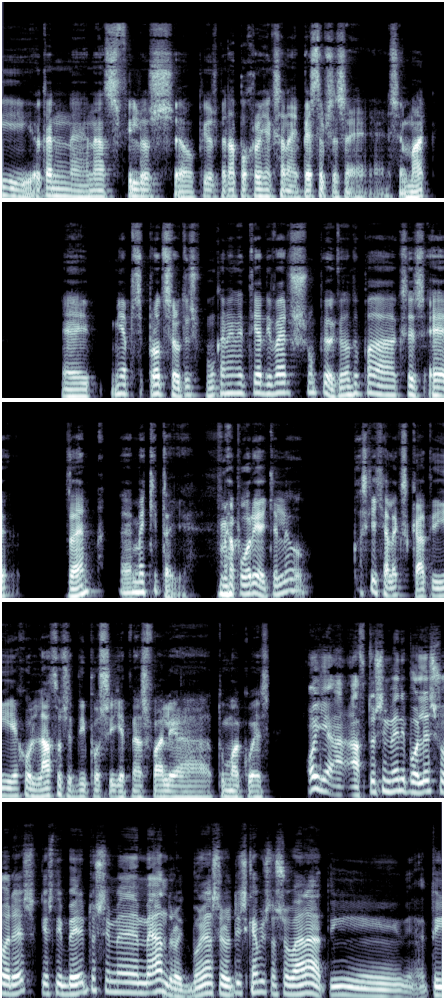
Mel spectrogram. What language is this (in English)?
Greek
